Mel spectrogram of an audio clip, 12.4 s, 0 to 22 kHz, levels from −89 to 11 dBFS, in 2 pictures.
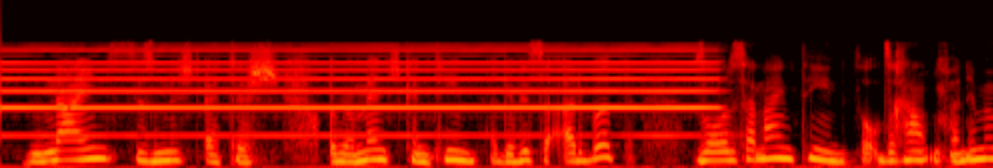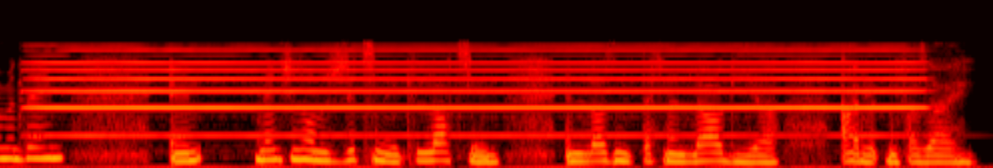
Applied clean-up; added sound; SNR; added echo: none; Bowed string instrument; 2 dB; none.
